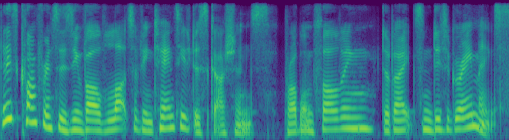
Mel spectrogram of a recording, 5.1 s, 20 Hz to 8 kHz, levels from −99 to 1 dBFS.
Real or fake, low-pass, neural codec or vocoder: fake; 7.2 kHz; codec, 16 kHz, 2 kbps, X-Codec, HuBERT features, trained on balanced general audio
